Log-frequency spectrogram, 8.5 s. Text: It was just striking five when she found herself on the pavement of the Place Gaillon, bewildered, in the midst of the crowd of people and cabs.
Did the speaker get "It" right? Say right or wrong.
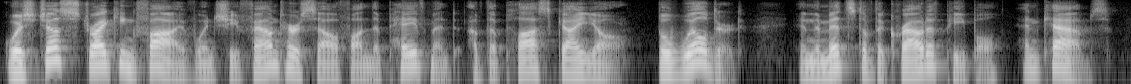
wrong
